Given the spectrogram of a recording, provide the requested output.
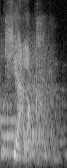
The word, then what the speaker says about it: Gaeltacht: It's called Gaeltacht.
